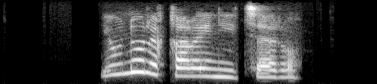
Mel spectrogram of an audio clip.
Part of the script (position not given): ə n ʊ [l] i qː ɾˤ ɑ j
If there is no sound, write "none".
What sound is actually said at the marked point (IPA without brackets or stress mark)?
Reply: ɾ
